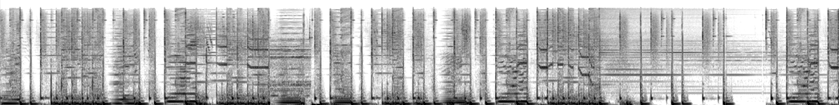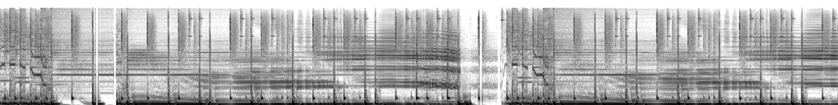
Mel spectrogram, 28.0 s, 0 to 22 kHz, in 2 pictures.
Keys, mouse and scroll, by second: 0.4-0.7 scroll down 1, 1.0-1.3 scroll down 2, 1.8 scroll up 2, 2.9 scroll up 2, 4.6-5.8 drag, 6.2 click, 7.5-8.8 drag, 9.0-9.3 ctrl+scroll up 1, 12.4 space, 12.9 click, 13.6-15.0 scroll up 2, 16.0 space, 16.2 click, 17.4-18.7 scroll down 6, 18.8-19.3 scroll up 2, 19.5 scroll up 2, 20.0 click, 20.9-22.4 drag, 22.4 space, 22.6 click, 25.0 ctrl+scroll down 2, 26.3 click, 26.7 ctrl+click, 27.0 ctrl+click, 27.8 click.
